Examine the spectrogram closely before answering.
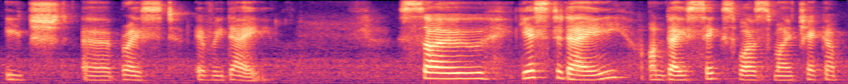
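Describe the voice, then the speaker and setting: A woman talks through a personal video diary in a deep, low voice. She speaks slowly and measuredly, pausing often between thoughts. A faint hum of room noise sits behind her. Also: darkish tone. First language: Afrikaans. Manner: slow, measured, with frequent pauses and fillers. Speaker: vlogger sharing her recovery.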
